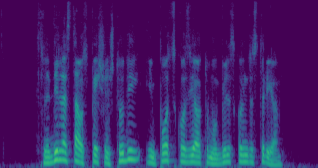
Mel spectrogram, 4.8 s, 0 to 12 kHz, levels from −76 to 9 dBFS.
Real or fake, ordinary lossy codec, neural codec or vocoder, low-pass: real; Opus, 16 kbps; none; 10.8 kHz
